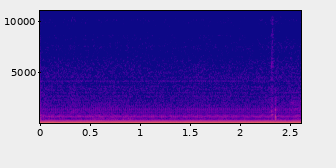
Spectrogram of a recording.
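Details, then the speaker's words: Marshall AS50R acoustic guitar amp, dead on arrival, powered through a bulb limiter at 48 V: loud steady low mains hum with faint overtones as the bulbs glow bright and take the current; output IC package suspected shorted on all pins. "And I if I well the fuse would blow before uh so I think that package is blown."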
